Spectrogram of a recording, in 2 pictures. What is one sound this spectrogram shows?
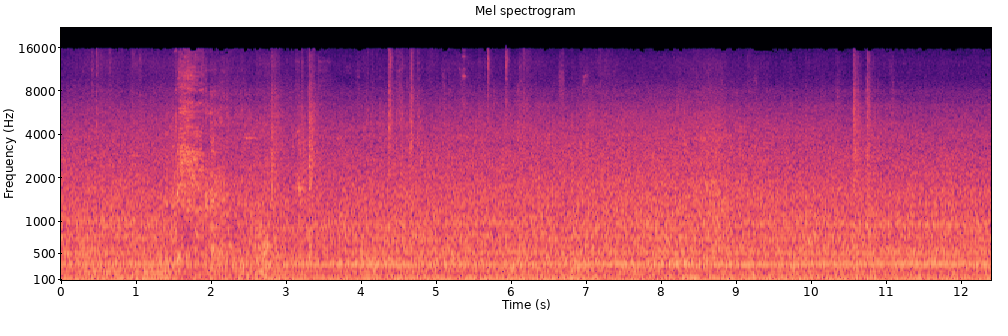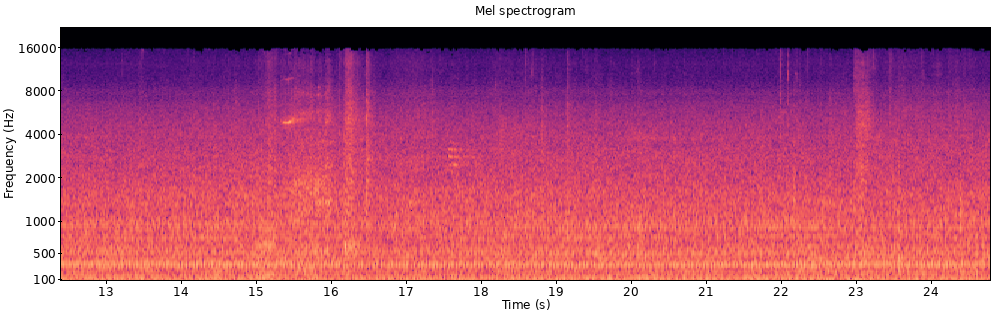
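A vehicle engine idles with a steady low hum, heard from inside.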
